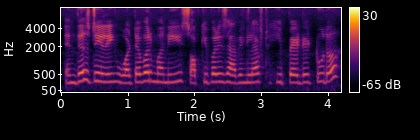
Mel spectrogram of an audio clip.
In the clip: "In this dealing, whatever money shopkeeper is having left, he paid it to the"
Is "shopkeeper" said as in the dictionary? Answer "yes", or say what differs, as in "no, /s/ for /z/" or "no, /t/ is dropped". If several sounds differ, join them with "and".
no, /s/ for /ʃ/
